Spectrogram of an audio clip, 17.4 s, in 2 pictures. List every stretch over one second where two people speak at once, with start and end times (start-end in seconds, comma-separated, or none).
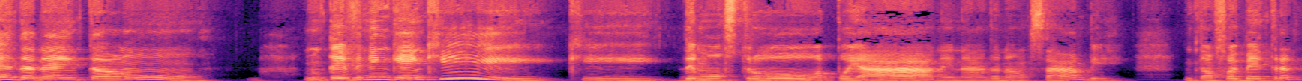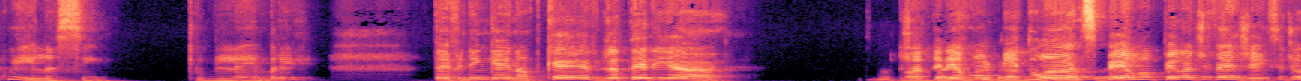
14.7-16.2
